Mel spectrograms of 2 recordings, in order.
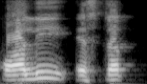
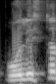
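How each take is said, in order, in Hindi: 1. इस शब्द में चार अक्षर हैं, 'polyester'। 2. यह शब्द तीन अक्षरों में छोटा हो गया है, 'polister'। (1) "बल्कि होता पॉलीएस्टर" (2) "वो पोलिस्टर नहीं होता"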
